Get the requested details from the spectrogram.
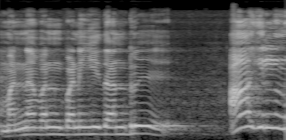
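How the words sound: A break separates the final word from the rest. "பிரிச்சு ரெண்டு விதமாக சொல்லலாம்"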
